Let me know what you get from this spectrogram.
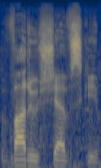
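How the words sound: The surname is said with a Polish pronunciation. This is the original form of the name. "In the Polish tr- pronunciation"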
